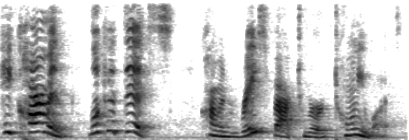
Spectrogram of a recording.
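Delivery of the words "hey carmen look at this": excited cry. A narrator's reading. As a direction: call out excitedly to a friend. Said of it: "Toni cried".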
